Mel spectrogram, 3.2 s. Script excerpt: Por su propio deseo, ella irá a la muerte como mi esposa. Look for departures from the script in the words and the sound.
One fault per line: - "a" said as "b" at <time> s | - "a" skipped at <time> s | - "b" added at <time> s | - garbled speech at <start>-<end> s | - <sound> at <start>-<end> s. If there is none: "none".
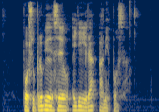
- "la muerte como" skipped at 2.1 s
